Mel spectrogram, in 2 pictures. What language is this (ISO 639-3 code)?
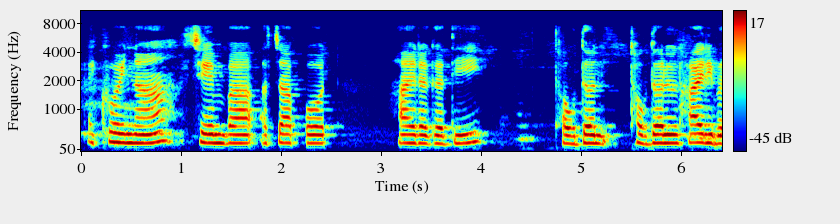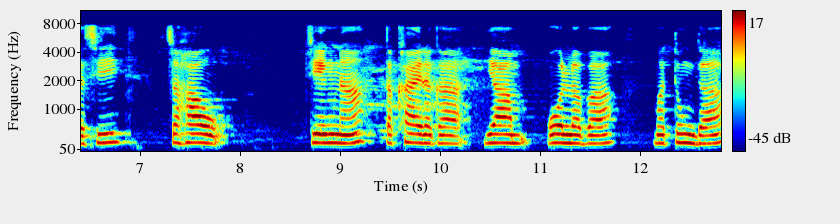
mni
